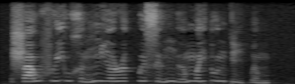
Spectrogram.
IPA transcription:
ʂ a˧˥ w f ɨ˧˥ j u˧ x ə˨˩˦ ŋ ɲ i˧ ə̯ ɹ ə˦˥ k̚ w ɨ˧˥ s ɨ˨˩˦ ŋ ɨ˨˩˦ ə̯ m ə˧˥ j ɗ u˧ n ɗ i˨˩˨ ɓ ə˨˩˨ m

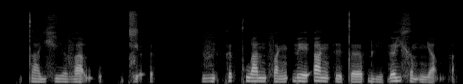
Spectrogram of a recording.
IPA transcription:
t̪ a̤˨˩ j x i̤˨˩ ə̯ v a̰˧˨ w ʔ | t͡ɕ ə̰ː˧˨ ʔ | v ḭ˧˨ ə̯ k ə˦˥ t̚ k w a˧ n f a˨˦ ŋ ɓ e˨˦ ʔ a˧ ŋ ʔ ɨ˧˩ t̪ əː˨˦ ɓ i̤˨˩ ɗ ə˧ j x ə̰˧˨ m ɲ a̰˧˨ m ʔ

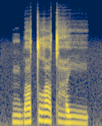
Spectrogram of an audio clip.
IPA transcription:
m b o tˤ ʁʷ ɛ tˤ ɦ i

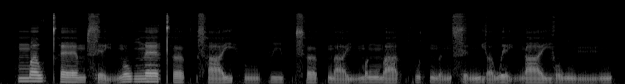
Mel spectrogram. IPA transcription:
m ɐ˥ w t̪ʰ ɛː˧ m s e˨˩ j n̪ o˥ w n̪ ɛː˥ t̪ʰ œː˧ k̚ t͡sʰ aː˨˥ j h uː˨ p iː˧ p̚ t͡sʰ œː˧ k̚ n̪ aː˨ j m ɐ˥ ŋ m aː˧ t̚ kʷ ɐ˥ t̚ n̪ ɵ˨˥ n s ɪ˨˥ ŋ j ɐ˨˥ w e˨˩ j ŋ aː˧ j o˨˧ w ŋ yː˨˧ ŋ

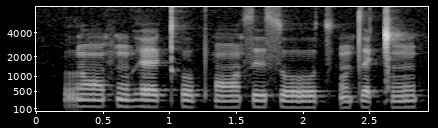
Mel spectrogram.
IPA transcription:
r ɔ̃ː f ũ ɦ ɛː kʰ o pʰ ɔ̃ː s ɨ s oː t͡sʼ õ t ɛ ǀ ũ

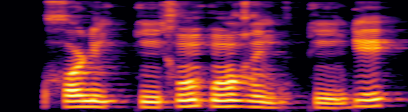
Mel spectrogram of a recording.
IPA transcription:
x ɔ ɳ ĩ kː ĩ x õ p õ ʁ ĩ b o k ĩ ɠ e

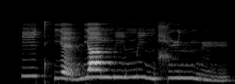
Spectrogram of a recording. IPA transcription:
i˦ t̪ʰ j ɛ̰˨˩ n̪ j ä˦ m i˦ m i˥˨ ŋ ɕ y˦ n m y̰˨˩

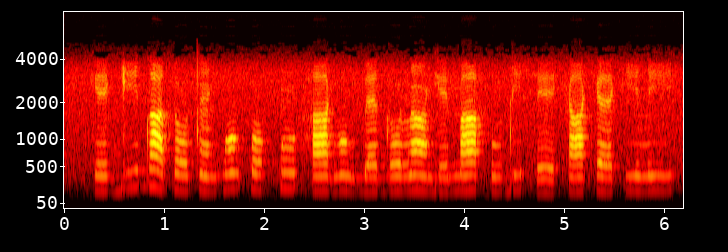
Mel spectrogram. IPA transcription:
k e˨ ɡ i˨˦ d a˦˨ s o˨ t ɛ̃˨ ɡ͡b ɔ̃˧ k͡p o˧ k͡p ũ˧ h a˨ ɡ ɔ̃˨ ɡ͡b ɛ˨ d o˨ l ã˧ ɡ e˨ m a˧ h u˨ d i˧ h e˨ k a˧ k ɛ˧ k i˧ l i˧

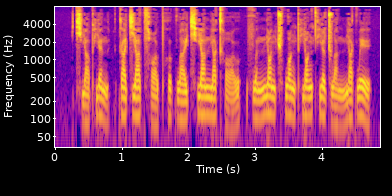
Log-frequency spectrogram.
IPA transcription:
t͡ɕʰ j ä˨˩ pʰ j ɛ˥˩ n | k ä˥ t͡ɕ j ä˥ t͡sʰ ɑ˨˩ ʊ̯ pʰ ɤ˥˩ k w a˧˥ ɪ̯ t͡ɕʰ j ä˥ n̪ j ä˥ kʰ ɑ˨˩˦ ʊ̯ | f w ə˧˥ n n̪ j ɑ˥˧ ŋ ʈ͡ʂʰ w ɑ˥˩ ŋ pʰ j ɑ˥ ŋ t̪ʰ j ɛ˥˩ ʈ͡ʂ w a˨˩ n m j ä˥˧ k w e˥˩ ɪ̯

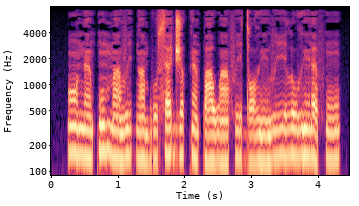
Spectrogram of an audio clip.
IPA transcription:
ɔ̃˧ n ɛ̃˨ kʷ ũ˦ m ã˨ v i˧ ɡ ã˧ b u˨ s ɛ˦ d͡ʒ ə˦ k ɛ̃˧ p a˨ w ã˨ f i˧ d ɔ˨ ɣ ĩ˨ v iː˦ l u˦ ɣ ĩ˦ ɾ ɛ˨ f ũ˦

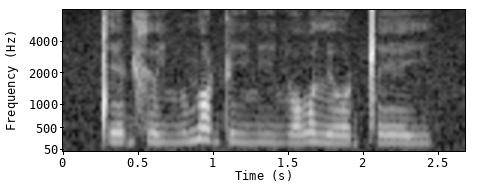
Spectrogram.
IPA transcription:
ǃ eː ɖ xʲ o j ʎ u n̪ ɒː ɖ ʈ iː ʎ iː ʎ o lˠ u lʲ oː ɖ ǁ eː j

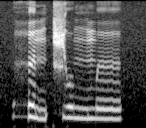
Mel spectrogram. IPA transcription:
h ə˧˩ n t͡ɕ o̤˨˩ ŋ m ə̤ː˨˩

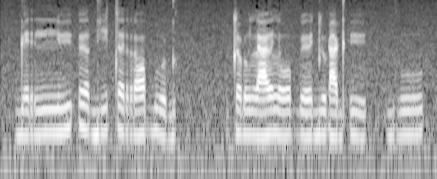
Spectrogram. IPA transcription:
ɖ e r nː y ʔ ø ə̯ ɡ i t ə r ɔ ɓ u ɖ | t o ɽ u l a ə̯ l o ɓ ø d y ɽ a ɖ ʔ y | ɡʱ u

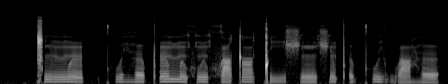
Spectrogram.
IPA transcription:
ǁ ĩ ŋʷ ə̃ | kʷʰ e ɦ ə pʼ ə̃ m ə̃ xʷ ẽ xʷ ə tˤ ɑ̃ ǃ i ʃ ẽ ʃ ə̃ pʼ ə kʷʰ i ɡʷ ɑ ɦ ə

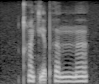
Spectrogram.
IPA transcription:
qʰ ĩ kʲ æ̰ pʰ œ mː œ̃

